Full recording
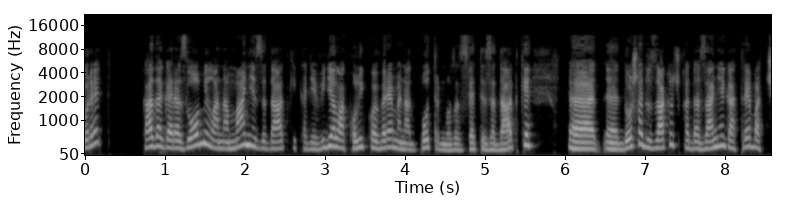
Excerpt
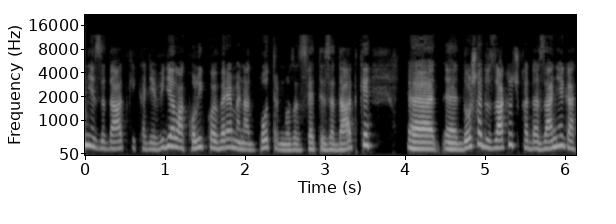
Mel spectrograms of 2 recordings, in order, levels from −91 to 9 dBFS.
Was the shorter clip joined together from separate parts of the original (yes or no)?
no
